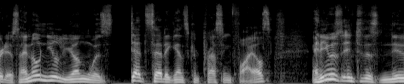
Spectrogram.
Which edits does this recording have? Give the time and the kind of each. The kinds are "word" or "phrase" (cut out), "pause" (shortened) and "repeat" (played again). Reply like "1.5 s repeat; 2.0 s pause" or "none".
none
